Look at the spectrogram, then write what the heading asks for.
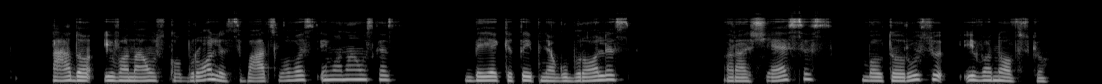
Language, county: Lithuanian, Kaunas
